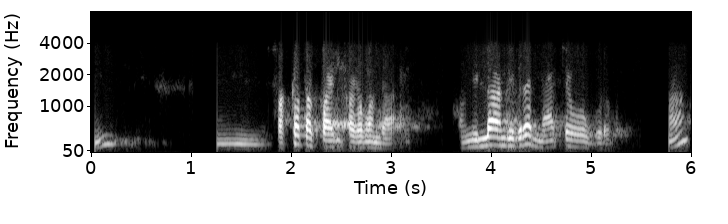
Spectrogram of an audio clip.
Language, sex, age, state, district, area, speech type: Kannada, male, 30-45, Karnataka, Mandya, rural, conversation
